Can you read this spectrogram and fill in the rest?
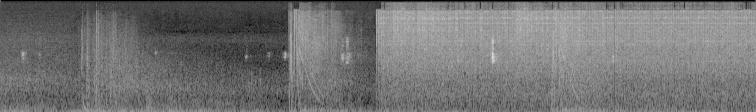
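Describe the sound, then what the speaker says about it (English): Warships trading cannon fire in the video game Drone Wars, heard as distant booming blasts and rumbling impacts under a continuous din of battle noise. "There's definitely a lot of cannon fire going on here."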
